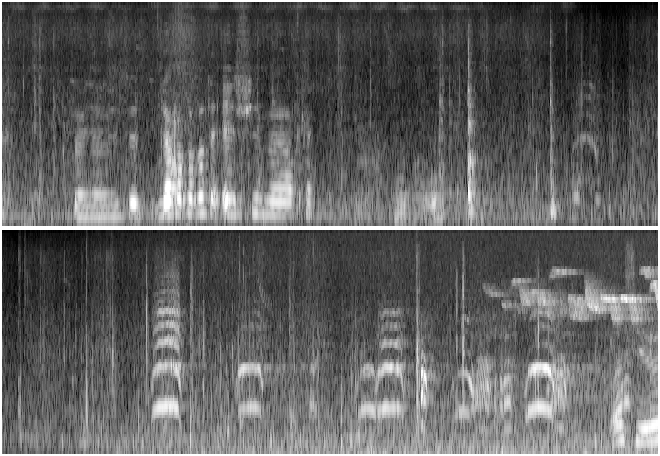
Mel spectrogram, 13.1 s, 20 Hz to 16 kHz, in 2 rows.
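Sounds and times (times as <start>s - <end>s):
speech: 0.7s - 4.8s, 12.7s - 13.1s
crows cawing in harsh bursts: 7.5s - 13.1s.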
